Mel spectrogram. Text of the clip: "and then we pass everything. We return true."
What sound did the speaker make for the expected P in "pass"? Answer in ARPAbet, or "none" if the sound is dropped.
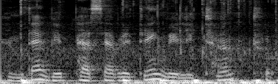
P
